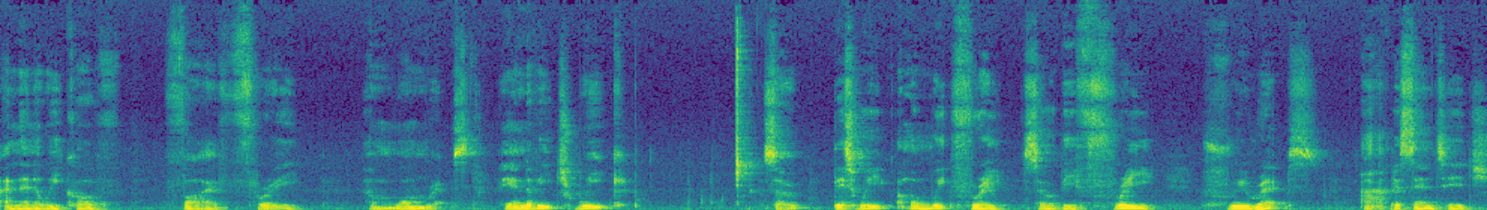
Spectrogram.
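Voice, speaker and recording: A man talks very slowly in a very deep, low pitch, his dark, mellow tone edged with vocal fry. His intonation is monotone and flat, broken by long, frequent pauses. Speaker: personal trainer. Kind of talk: fitness vlog. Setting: home garage gym. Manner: casual.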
